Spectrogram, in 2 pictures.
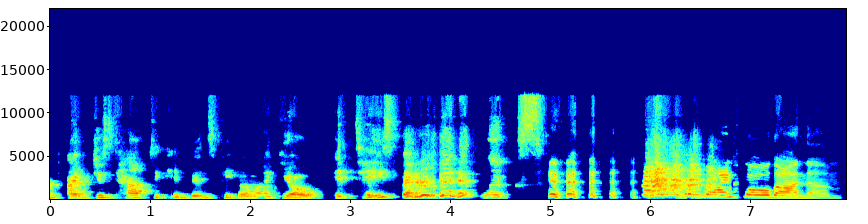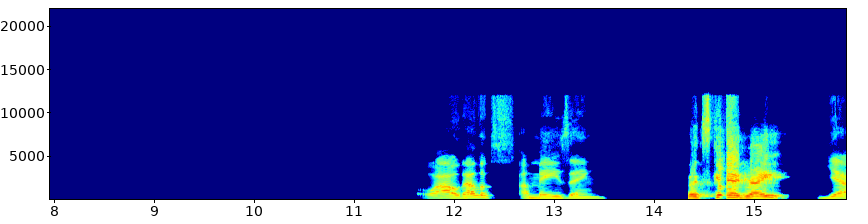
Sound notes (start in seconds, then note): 5.0 laughs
